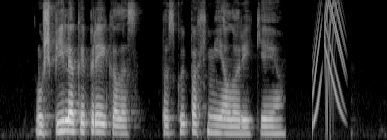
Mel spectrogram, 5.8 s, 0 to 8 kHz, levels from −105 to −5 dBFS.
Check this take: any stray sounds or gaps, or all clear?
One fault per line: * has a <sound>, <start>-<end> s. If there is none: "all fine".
* has a chirp, 4.7-5.2 s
